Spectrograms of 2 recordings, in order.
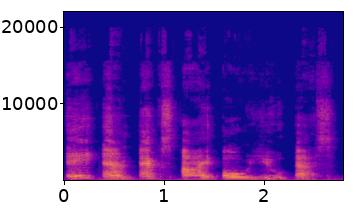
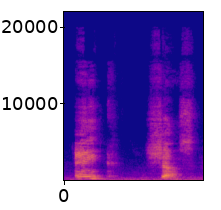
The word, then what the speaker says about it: anxious: you don't have any angst got it then a NX i o u s what anous anxious that means you're experiencing worry or dread but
